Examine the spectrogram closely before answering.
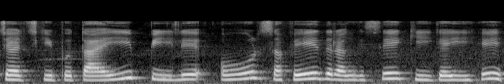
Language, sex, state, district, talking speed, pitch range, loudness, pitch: Hindi, female, Madhya Pradesh, Bhopal, 130 wpm, 210-260 Hz, -14 LUFS, 220 Hz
